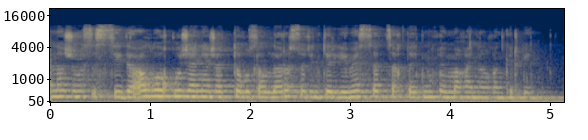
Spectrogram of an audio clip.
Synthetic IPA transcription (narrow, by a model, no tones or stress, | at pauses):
ɑnɑʒʊməsɪst̪e̞jd̪ɪʔɑlˠwo̞quʒæne̞ʒɑt̪ːəusɑlˠd̪ɑɾəst̪ud̪ʲent̪ːe̞ɾɡʲeeme̞sːɑt̪sɑqt̪ɑjt̪əɴqʰo̞jmɑʁɑjnɑlˠʁɑŋkʲʰɪɾɡʲe̞n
